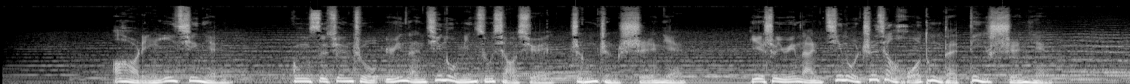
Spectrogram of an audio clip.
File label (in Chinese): 公益宣传; 云南支教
